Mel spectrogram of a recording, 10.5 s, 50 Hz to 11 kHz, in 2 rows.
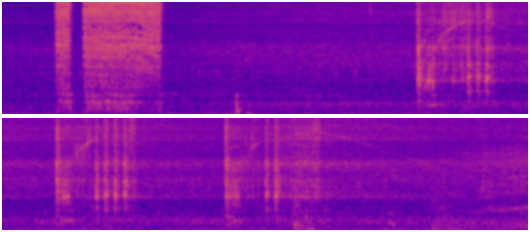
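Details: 1996 Suzuki Every kei van after fuel pump replacement, weak battery: starter cranks in short bursts, engine catches then dies each time; crank no start.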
